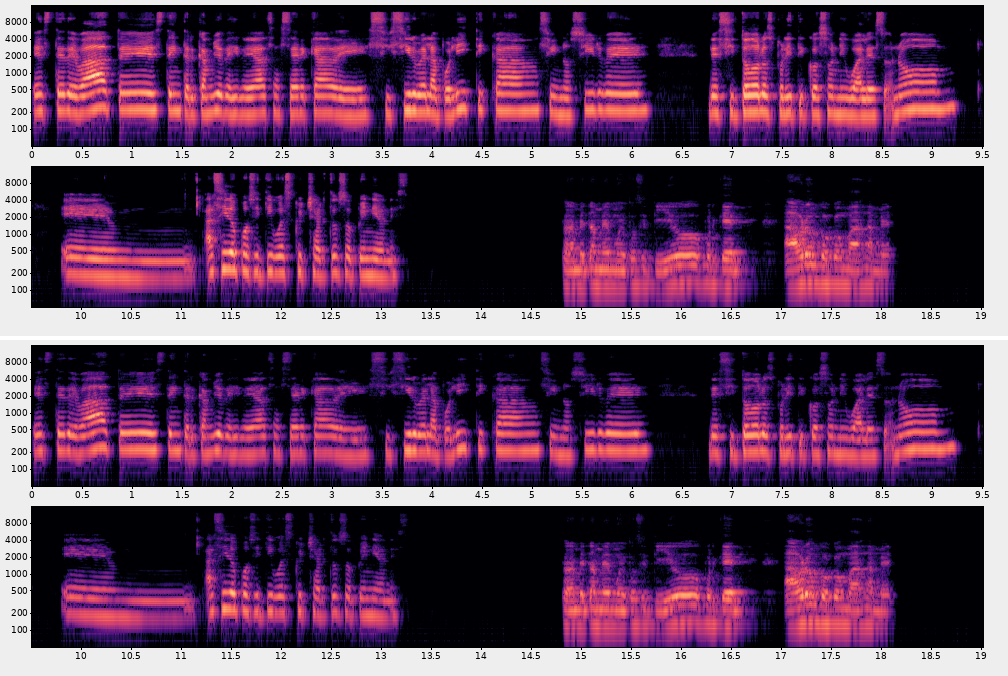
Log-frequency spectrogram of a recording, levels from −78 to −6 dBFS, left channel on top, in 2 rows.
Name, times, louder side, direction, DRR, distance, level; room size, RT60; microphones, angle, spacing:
voice 1, 0.0-6.2 6.8-9.2 9.8-13.2, left 5 dB, 55° left, 0.4 m, -26 dB
voice 2, 14.8-16.7 17.0-18.1, right 1 dB, 10° left, 0.7 m, -29 dB
4.8 x 2.4 x 2.9 m
head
